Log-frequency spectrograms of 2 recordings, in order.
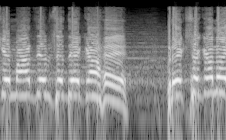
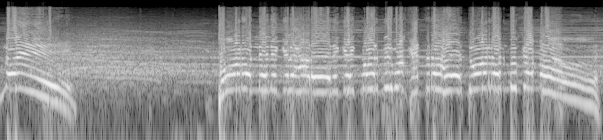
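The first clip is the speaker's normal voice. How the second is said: excited cricket commentary; 5 semitones higher than usual. Real, not acted. Catch chance, then winning runs.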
